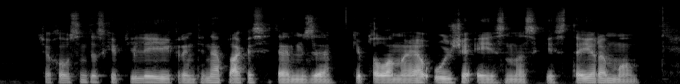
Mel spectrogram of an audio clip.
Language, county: Lithuanian, Vilnius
